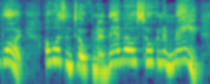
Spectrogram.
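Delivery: high, loud, defensive squeal; indignant protest. Retold or imitated. Defending herself to Mel.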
